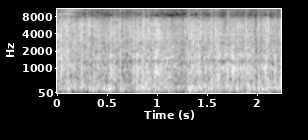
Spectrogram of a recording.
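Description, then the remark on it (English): Fireworks crackle and pop in a dense, continuous rush, like many small bursts overlapping steadily, with no pause and no voices: fireworks exploding in a warehouse fire, stored in a two-story pavilion stocked ahead of New Year celebrations, as over 400 firefighters fight the blaze at night. “Uh, to the two story pavilion in which fireworks were stored.”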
